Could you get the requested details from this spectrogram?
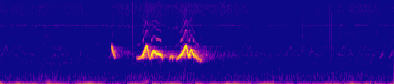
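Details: A Chuck-will's-widow recording played over speakers gives its rolling, whistled chuck-will's-WID-ow phrase, a quick lead note then two loud swooping notes, with the next phrase starting. Faint room hum underneath.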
